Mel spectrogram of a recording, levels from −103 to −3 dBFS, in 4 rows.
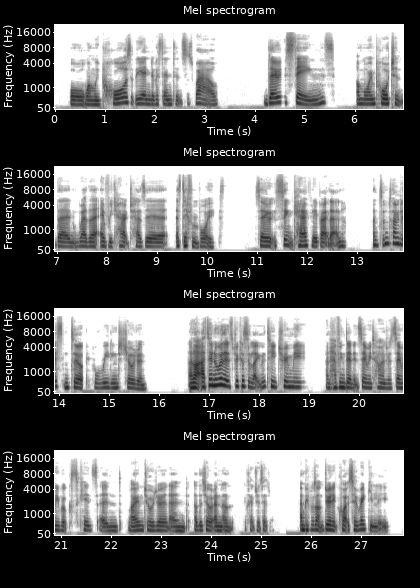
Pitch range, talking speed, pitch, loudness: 165-200 Hz, 180 wpm, 180 Hz, -29 LUFS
